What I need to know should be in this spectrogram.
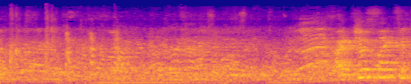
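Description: A middle-aged woman speaks into a microphone over a loudspeaker.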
